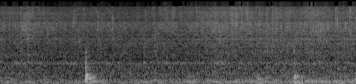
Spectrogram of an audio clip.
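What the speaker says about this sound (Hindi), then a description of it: "यहाँ पे हमारे प्याज जो है कलेजी के लिए ब्राउन हो रहे हैं" Chopped onions frying in hot oil for tawa kaleji, a loud, even sizzle throughout with a few faint knocks.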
